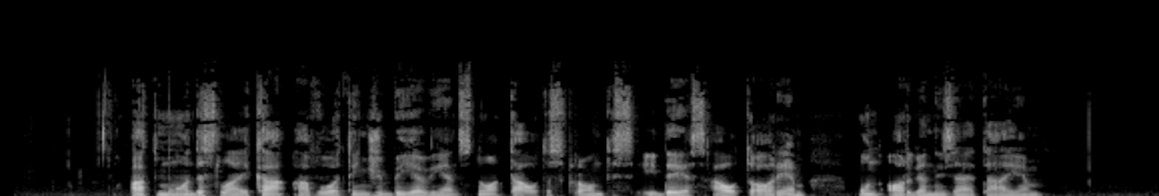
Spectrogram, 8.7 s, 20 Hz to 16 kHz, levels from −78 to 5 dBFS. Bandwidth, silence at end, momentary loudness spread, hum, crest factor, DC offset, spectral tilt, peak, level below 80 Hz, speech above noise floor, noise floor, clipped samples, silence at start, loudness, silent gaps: 10.5 kHz; 0.9 s; 9 LU; none; 22 dB; under 0.1%; -5 dB/octave; -2 dBFS; -48 dBFS; 42 dB; -65 dBFS; under 0.1%; 0.75 s; -24 LUFS; none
